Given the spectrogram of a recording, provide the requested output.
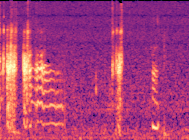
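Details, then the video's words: Indoor female cat reacting to someone sneezing or pretending to sneeze, something she does every time; a clear drawn-out meow that slides downward, followed by a couple of short, sharp chirps. "Cat - Strange reaction to human sneeze"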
